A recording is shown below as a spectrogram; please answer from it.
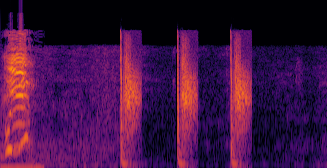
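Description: Three whacking hit sound effects of blows landing, evenly spaced about two-thirds of a second apart, as in a cartoon beating.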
